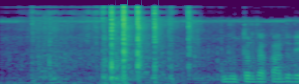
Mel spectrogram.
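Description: A pigeon's wings flap loudly as it takes off.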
